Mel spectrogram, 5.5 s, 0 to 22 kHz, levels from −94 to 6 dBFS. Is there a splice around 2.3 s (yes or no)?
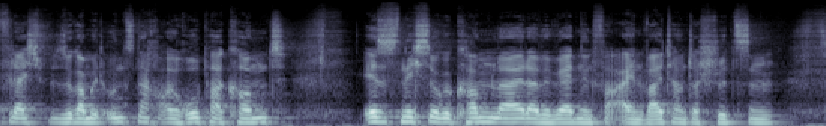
yes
